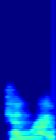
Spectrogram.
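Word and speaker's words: Koenreich: Instagram it's at Kelsey kenry which is CEO k-o-e-n-r-e-i-c-h it does not sound like it is spelled I had to learn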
